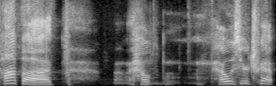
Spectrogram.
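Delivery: superficially friendly tone. Playing a character greeting her father after his trip, acting super friendly. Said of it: "act like we're super friendly".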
